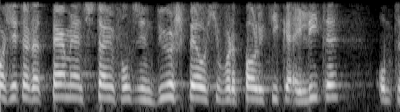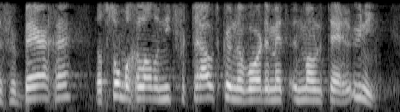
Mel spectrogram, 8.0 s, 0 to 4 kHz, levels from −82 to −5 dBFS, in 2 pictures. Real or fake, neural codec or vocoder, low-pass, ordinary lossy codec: real; none; 3.6 kHz; none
